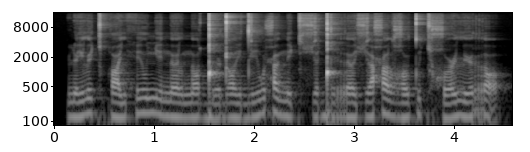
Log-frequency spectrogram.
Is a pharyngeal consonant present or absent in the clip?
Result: present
